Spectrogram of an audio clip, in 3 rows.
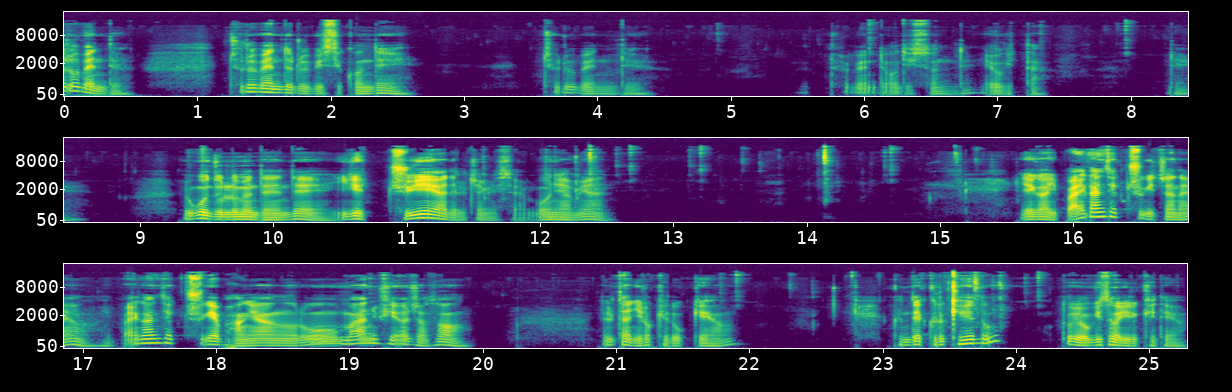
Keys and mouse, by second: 5.0 click, 9.3 click, 11.5 Escape, 12.1 space, 12.2 Escape, 14.1 space, 14.2 space, 15.5 q, 23.6 space.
